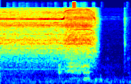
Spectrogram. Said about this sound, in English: So I'm drilling a couple holes to add some wire to make the arms.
